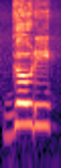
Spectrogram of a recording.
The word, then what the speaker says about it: Ghoti: the word Nation so goatee actually supposed to be pronounced as fish it's a bit of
